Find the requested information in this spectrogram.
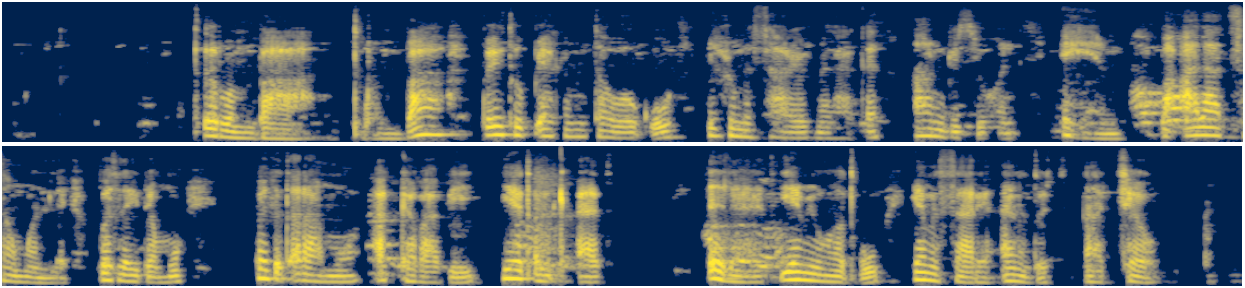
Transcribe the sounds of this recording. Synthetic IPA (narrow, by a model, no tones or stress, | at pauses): t̪ʼɨɾumba | t̪ʼɨɾumbab̥əit̪ʰjo̞pʼjakʰəmːit̪ʰːawːɔkʼulɨzuməsːaɾawot͡ʃːməkʰakʰəl | ʔand̪usiho̞nʔɨhemb̥əʔalat̪səmo̞nlajb̥ət̪ʰələjd̪əɡmo̞ | b̥ət̪ʰət̪ʼəɾamːoakːaβaβijɛt̪ʼɨŋkʼət̪ | ʔɨlət̪jɛmːiwɔt̪ʼujɛməsaɾjaʔajnət̪ʰo̞t͡ʃːnat͡ʃːɛw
